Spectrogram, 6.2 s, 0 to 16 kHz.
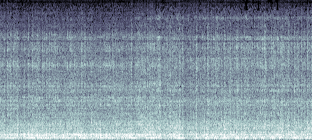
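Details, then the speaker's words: Roughly 35 cc chainsaw with 14-inch bar after replacing the bad spark plug and a carb adjustment; high raspy steady rev with no bogging or cutting out, running properly. "okay run a little longer but looks like it's good to go"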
